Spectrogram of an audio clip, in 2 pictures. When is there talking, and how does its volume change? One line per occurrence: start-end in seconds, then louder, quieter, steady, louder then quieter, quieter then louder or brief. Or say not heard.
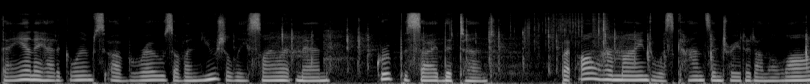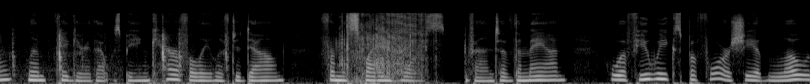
0.0-16.1 steady.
